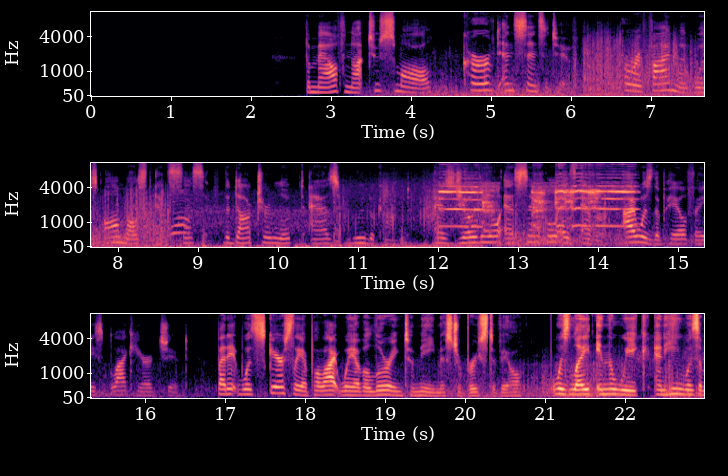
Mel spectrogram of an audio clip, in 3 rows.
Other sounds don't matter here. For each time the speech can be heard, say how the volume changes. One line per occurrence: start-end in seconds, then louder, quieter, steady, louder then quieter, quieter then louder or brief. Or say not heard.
2.6-22.9 louder.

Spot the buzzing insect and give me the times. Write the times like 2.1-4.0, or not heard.
not heard.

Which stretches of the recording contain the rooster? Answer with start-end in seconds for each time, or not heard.
12.0-14.6.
